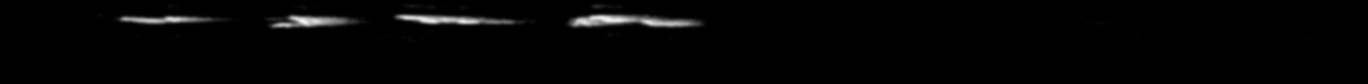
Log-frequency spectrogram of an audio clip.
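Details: Song of an American robin: four rich, caroling whistled phrases in quick succession, each slightly slurred and lasting under half a second, followed by silence, with a clean, noise-free background.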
